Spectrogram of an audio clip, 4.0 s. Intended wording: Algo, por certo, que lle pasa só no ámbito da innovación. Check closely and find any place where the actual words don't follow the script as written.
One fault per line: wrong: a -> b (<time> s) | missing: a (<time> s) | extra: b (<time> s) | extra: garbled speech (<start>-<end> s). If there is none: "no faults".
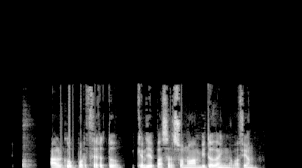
no faults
